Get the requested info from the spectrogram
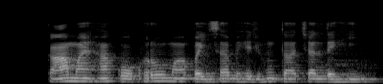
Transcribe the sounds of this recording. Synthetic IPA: kãːmãːɦãkoːkʰɾomãːpəɪsabʱeːd͡ʒʱũːt̪at͡ʃəld̪eːɦĩː

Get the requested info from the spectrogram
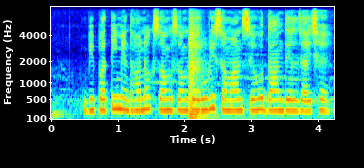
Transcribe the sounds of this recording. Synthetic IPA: bipət̪imed̪ʱənəksəŋɡʱsə̃ŋɡd͡ʒəɾuɾisəmanseɦod̪and̪eld͡ʒajt͡ʃʰɛ

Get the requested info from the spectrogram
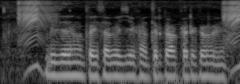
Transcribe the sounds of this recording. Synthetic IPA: bɪd̪eːmẽpəjsabʱed͡ʒekʰaːt̪ɪɾkaːkɐɾekeɦoi

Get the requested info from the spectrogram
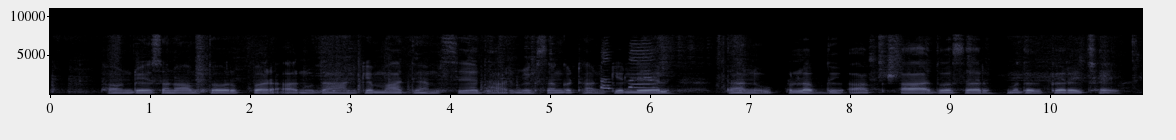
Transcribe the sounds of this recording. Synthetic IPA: pʰaʊɳɖesənamt̪ɔɾpəɾə̰nud̪ankemad̪ʱjəmsed̪ʱa̰ɾmiksə̃ŋɡəʈʰənkeleld̪ʱənṵpləbd̪ʱ | ad̪əsəɾməd̪əd̪kəɾɛt͡ʃʰɛ

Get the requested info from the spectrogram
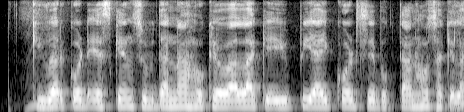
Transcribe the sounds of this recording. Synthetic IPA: kjuaɾkoɾɖeskensubid̪ʱanaɦokʰewalakejupiajkoɾɖsebʱuk̚t̪anɦot̪ʰakela

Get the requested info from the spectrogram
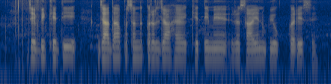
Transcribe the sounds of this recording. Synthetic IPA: d͡ʒeːbikʰeːt̪id͡ʒjaːd̪apəsə̃nd̪kəɾəld͡ʒaːɦɛkʰeːt̪imẽɾəsaːjənʊpjoːɡ̚kəɾeseː

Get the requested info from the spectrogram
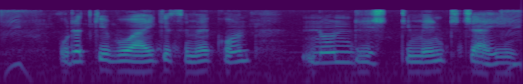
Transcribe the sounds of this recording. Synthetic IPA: ʊ̰ɾət̪kibʊaːikesɐmẽkɔːnː | oːnɾɪsʈimẽɳʈt͡ʃaːɦii

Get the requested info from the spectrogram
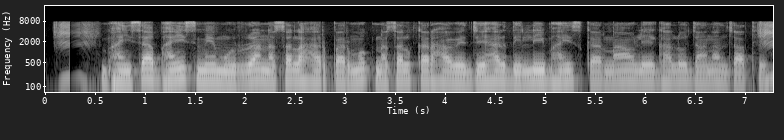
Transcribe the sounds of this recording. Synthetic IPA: bʱə̃ɪsabʱə̃ɪsmẽmʊɾɾanəsəlɦəɾpəɾmʊkʰnəsəlkəɾɦəwed͡ʒeɦəɾd̪ɪlːibʱə̃ɪskəɾnaːʋleɡʱəlod͡ʒaːnəld͡ʒaːt̪ʰeː

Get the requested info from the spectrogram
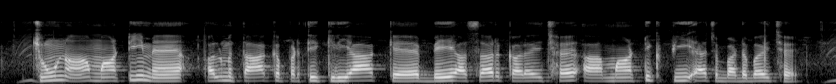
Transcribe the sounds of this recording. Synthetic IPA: t͡ʃunamãʈimeəlmət̪akpɾət̪ikɾijakebeəsəɾkəɾəjt͡ʃʰɛʔamãʈikpiɛt͡ʃbəɽbət͡ʃʰɛ

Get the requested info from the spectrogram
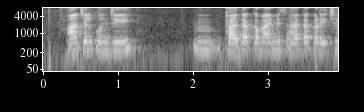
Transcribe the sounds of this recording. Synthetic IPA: ãːt͡ʃəlpʊɲd͡ʒi | pʰaːjd̪akəmajmẽsəɦajt̪akəɾɛt͡ʃʰɛ

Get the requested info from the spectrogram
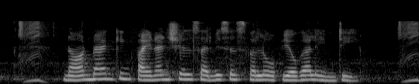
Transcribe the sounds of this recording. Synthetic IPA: naːnbjaːŋkiŋɡpʰɐjnaːnʃijɐlsɐɾʋisesʋɐlːoːupɐjɔːɡaːleɳʈi

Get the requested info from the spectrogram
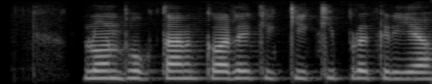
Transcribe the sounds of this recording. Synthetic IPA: lonbʱuɡt̪ankəɾekikikipɾəkɾija

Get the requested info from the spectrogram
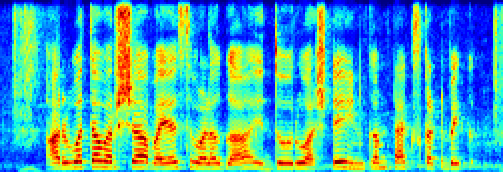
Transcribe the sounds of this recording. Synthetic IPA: ɐɾʋɐt̪ɐʋɐɾʂɐʋɐjɐsʋɔɭɐɡɐid̪ːoːɾuɐʂʈeːinkɐmʈaːkskɐʈːbeːk

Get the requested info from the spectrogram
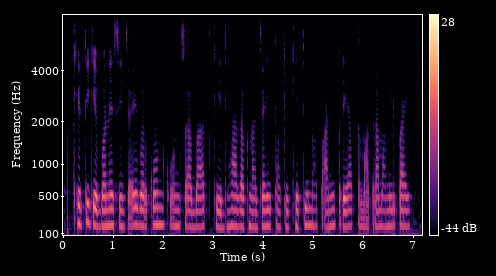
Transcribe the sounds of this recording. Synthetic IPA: kʰet̪ikebənesĩt͡ʃa̰ibəɾkonkonsabat̪ked̪ʱjanɾəkʰnat͡ʃaɦit̪akikʰet̪imãpa̰nipɾəjap̚t̪ma̰t̪ɾamãmilpai

